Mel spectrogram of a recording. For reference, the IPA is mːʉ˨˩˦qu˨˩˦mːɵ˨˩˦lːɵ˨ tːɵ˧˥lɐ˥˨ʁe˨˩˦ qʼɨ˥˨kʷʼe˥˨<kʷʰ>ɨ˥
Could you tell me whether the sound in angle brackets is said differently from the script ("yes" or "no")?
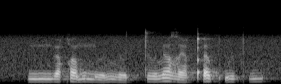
no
